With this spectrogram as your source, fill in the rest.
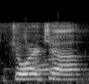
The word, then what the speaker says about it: Georgia: iowa so our answer would be georgia first syllable massachusetts third syllable nevada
